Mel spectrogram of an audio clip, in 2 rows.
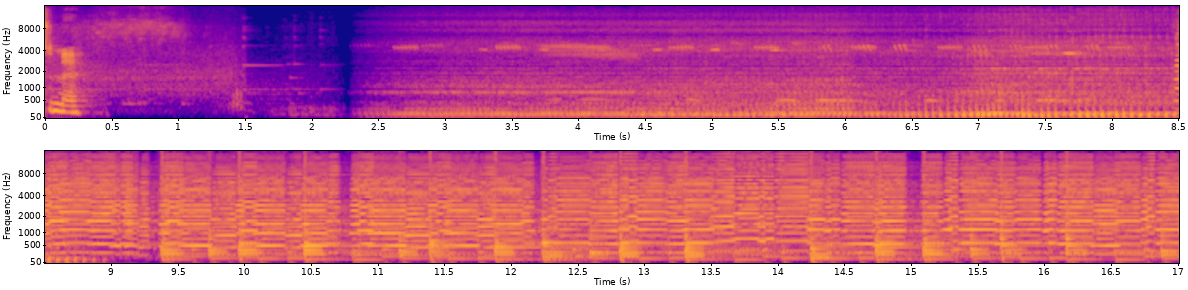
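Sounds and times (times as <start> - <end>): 
speech: 0.0 - 0.4
motorcycle engine idling and revving: 2.4 - 8.8
rhythmic music: 8.7 - 16.9.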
